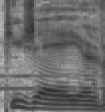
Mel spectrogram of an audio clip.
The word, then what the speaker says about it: Piaget: Welcome to the battle of Piaget versus Vygotsky. Jean Piaget. It's like French sounding. It's spelled like P-I-A-G-E-T. Piaget. Piaget, if you're trying to go real American on me.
